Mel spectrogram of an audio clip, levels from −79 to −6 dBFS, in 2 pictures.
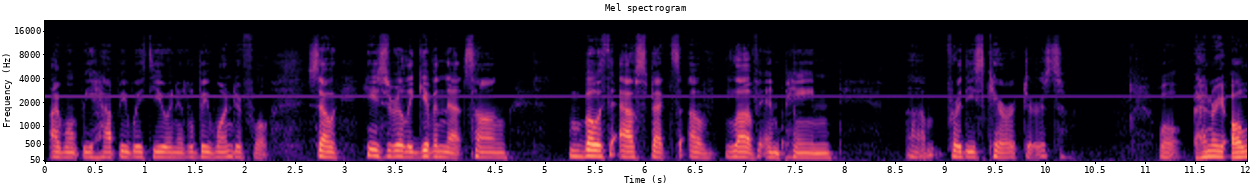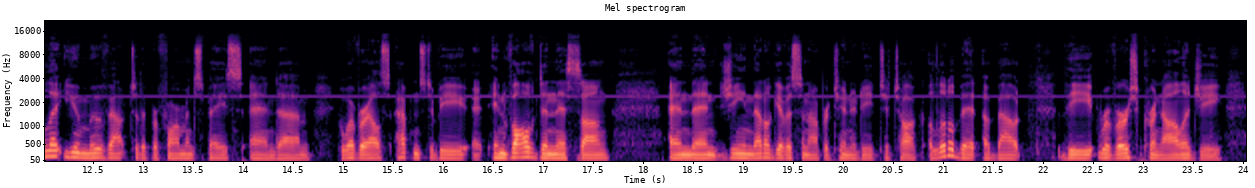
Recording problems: high-pitched whine; faint; throughout; 2.5 kHz, 25 dB below the speech

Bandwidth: 14.5 kHz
